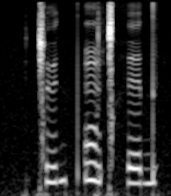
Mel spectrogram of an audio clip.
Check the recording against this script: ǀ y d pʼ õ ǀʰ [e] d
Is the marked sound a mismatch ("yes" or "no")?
no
